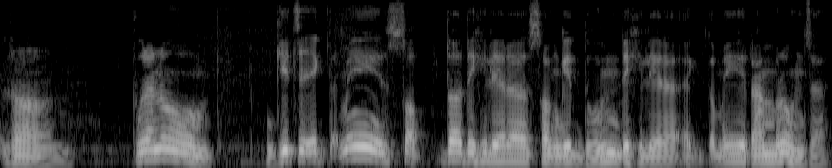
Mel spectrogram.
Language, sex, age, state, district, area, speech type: Nepali, male, 45-60, West Bengal, Darjeeling, rural, spontaneous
